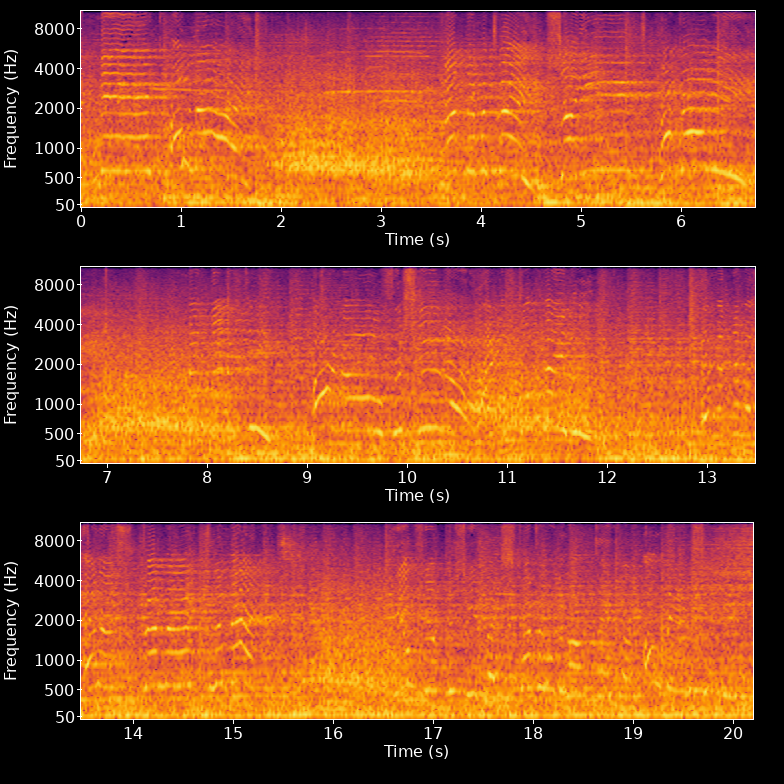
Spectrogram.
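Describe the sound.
A large stadium crowd roars and cheers continuously for about twenty seconds, with many overlapping shouting voices, rising whoops and clapping blended into a loud, steady wall of sound.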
